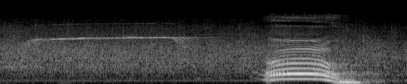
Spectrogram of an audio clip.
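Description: An audience applauds steadily in a wash of clapping, with a thin whistle-like tone early on and a short, loud tonal shout rising over the crowd near the end.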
